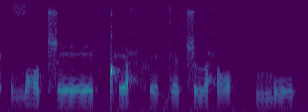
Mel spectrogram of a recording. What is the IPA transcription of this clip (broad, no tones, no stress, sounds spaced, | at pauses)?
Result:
zˤ e ʈ͡ʂ eː ǃʰ e ħ f e ɡ e ʈ͡ʂ ɯ ħ ɔ | ŋ͡m u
